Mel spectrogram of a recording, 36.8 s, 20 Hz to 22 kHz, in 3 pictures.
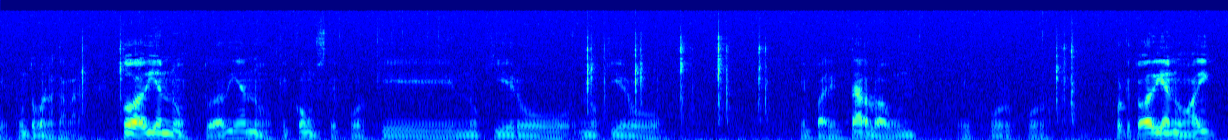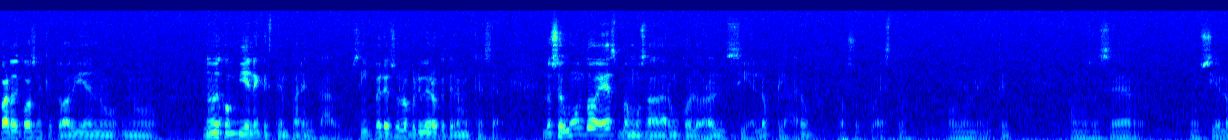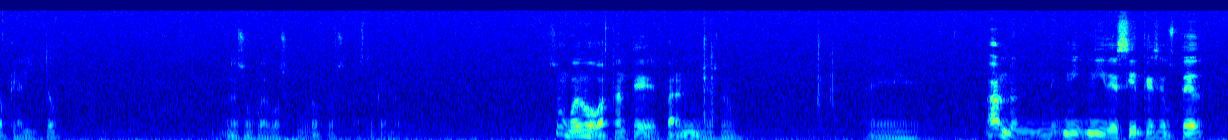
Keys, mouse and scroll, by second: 1.5 ctrl+z, 3.6 right click, 4.2 click, 4.6 right click, 5.3 click, 6.2 ctrl+z, 9.4 ctrl+right click, 10.1 click, 11.0 ctrl+z, 18.6 click, 20.0 click, 21.1-25.1 drag, 26.6 click, 27.3-30.5 drag, 31.9 p, 33.0 Escape, 34.3 click, 36.7 click.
